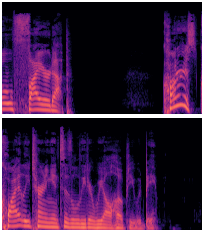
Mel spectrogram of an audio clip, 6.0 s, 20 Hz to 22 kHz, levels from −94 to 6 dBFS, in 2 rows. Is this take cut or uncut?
uncut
